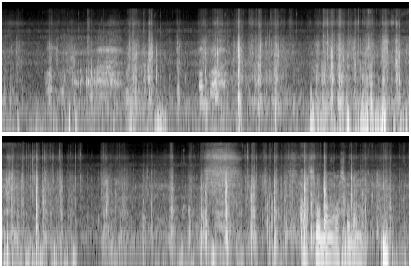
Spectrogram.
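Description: A young man shouts and growls wildly nearby.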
